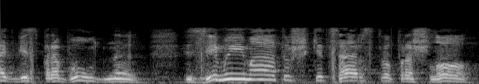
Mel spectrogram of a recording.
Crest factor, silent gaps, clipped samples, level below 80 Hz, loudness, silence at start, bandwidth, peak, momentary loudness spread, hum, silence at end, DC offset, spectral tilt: 14 dB; none; under 0.1%; -50 dBFS; -20 LUFS; 0 s; 5.8 kHz; -6 dBFS; 11 LU; none; 0.05 s; under 0.1%; -9 dB/octave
